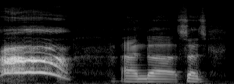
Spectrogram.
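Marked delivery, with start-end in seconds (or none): 0.0-0.7 very loud, very high, drawn-out bird screech. Voicing a bird captain who turns and squawks: squawking cry.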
